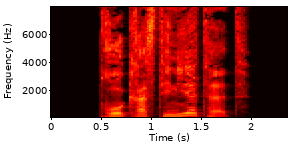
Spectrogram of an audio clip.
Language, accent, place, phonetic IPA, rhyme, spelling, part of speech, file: German, Germany, Berlin, [pʁokʁastiˈniːɐ̯tət], -iːɐ̯tət, prokrastiniertet, verb, De-prokrastiniertet.ogg
- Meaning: inflection of prokrastinieren: 1. second-person plural preterite 2. second-person plural subjunctive II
